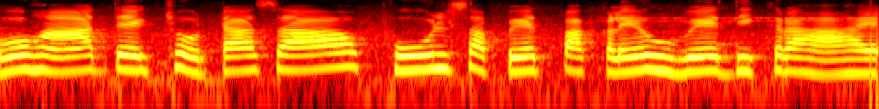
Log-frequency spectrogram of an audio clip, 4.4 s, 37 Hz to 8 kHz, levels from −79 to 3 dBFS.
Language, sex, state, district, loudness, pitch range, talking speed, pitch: Hindi, female, Bihar, West Champaran, -12 LUFS, 235-260 Hz, 165 wpm, 245 Hz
